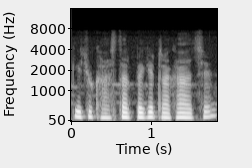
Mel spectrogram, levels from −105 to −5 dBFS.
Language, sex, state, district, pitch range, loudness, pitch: Bengali, male, West Bengal, Darjeeling, 140-160 Hz, -17 LUFS, 150 Hz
